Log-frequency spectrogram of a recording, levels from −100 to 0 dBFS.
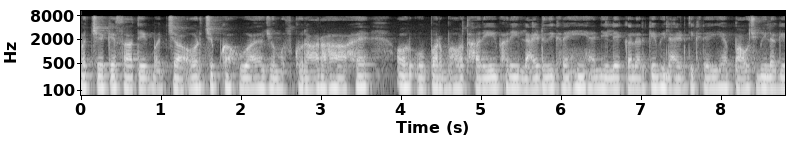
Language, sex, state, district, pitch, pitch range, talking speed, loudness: Hindi, male, Chandigarh, Chandigarh, 110 Hz, 105-110 Hz, 225 wpm, -17 LUFS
